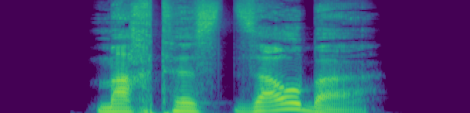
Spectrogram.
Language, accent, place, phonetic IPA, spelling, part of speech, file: German, Germany, Berlin, [ˌmaxtəst ˈzaʊ̯bɐ], machtest sauber, verb, De-machtest sauber.ogg
- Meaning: inflection of saubermachen: 1. second-person singular preterite 2. second-person singular subjunctive II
